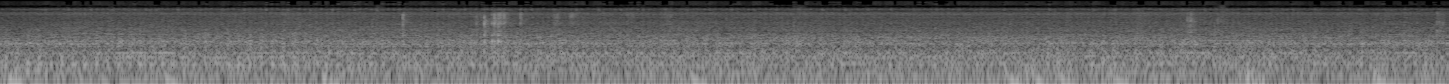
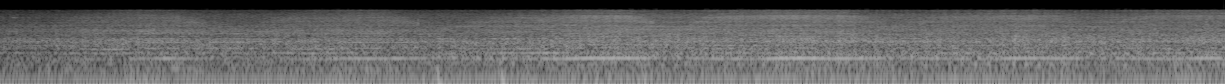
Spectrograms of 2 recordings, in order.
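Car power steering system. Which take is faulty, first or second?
second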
